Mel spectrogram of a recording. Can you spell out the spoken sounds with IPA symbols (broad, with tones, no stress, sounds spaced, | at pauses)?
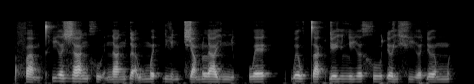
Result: f a˧˩ m t̪ʰ i˧ ə̯ z a˧ ŋ x ṵ˧˨ ə̯ n a˨˦ ŋ ɗ a̰˧˥ w m ə˦˥ t̚ ɣ ḭ˧˨ n t͡ɕ a˨˦ m l a˧ j ɲ ə˨˩ p̚ h w ɛ˦˥ k̚ | ɓ ə˧ w t̪ a˨˩ k̚ ɗ e˧ j l i˨˦ ə̯ x u˨˦ ɗ ə˨˦ j x i˧˩ ə̯ ɗ ə˧ m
